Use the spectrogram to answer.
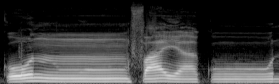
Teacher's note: dibaca Kun terlebih dahulu tapi jangan lupa berdengung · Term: ikhfa ausath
